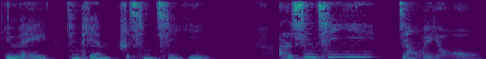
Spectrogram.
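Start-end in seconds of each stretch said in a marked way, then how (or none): none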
